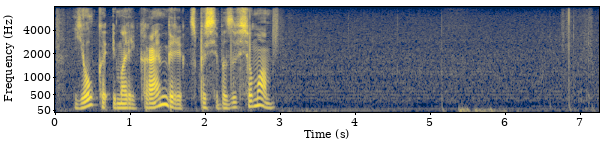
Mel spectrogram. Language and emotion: Russian, positive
